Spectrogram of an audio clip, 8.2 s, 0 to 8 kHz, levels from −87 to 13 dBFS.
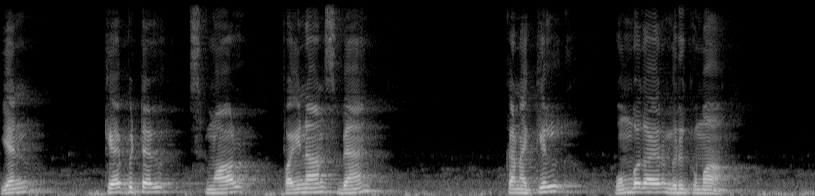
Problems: none marked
